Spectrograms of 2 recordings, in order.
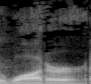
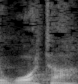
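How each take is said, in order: First: "water" with the American r at the end; American "water", r sounded at the end; American pronunciation. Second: "water" with no r at the end, British style; Kenyan pronunciation. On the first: Shown as a demonstration. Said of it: "And then we say". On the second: Retold or imitated. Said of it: "and they say".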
